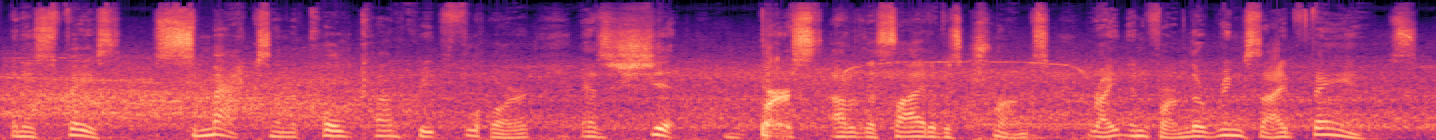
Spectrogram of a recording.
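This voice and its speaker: A man's voice: medium pitch, very noisy. A man narrating a scripted audio drama as a dramatic storyteller. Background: music.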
